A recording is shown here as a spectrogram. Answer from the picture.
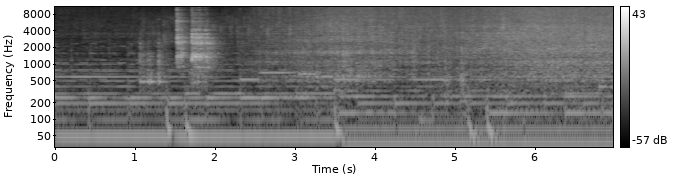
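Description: Chilli sauce, ginger-garlic paste and ground spices sizzling in hot oil in a stainless-steel kadai as they are stirred with a wooden spatula. A few sharp metal clinks of a spoon against the pan come about one and a half seconds in. After that the sizzle grows steadily louder.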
